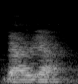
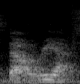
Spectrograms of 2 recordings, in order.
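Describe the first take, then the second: First: The word is said without an O sound. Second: The word is said with an O sound. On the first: The speaker calls it right. "So the O is actually silent. So diarrhea" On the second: The speaker calls it wrong. "not diarrhea"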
